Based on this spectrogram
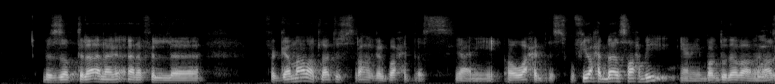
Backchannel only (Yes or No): No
